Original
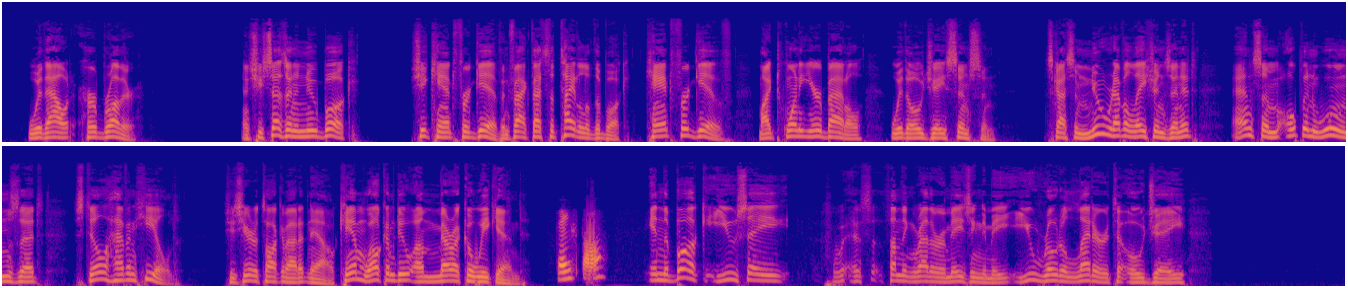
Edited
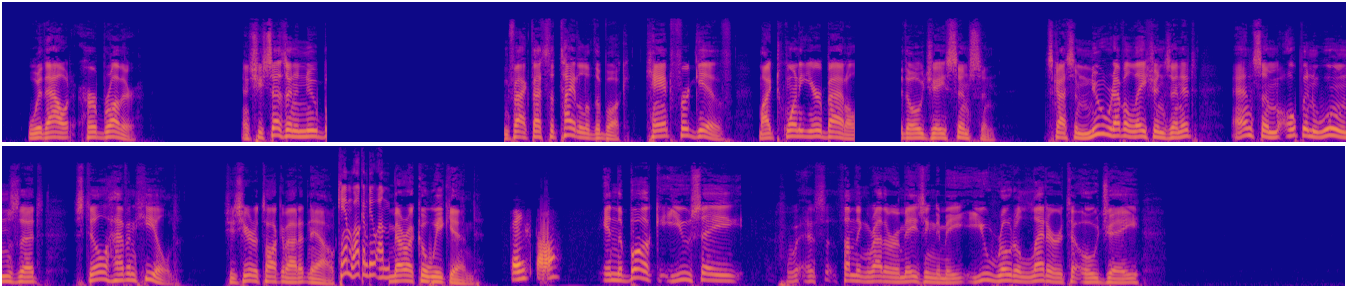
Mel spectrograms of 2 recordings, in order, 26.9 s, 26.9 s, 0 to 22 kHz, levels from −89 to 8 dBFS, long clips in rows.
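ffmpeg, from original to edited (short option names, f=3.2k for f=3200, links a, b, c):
-filter_complex "[0:a]asplit=7[a][b][c][d][e][f][g];[a]atrim=end=3.24,asetpts=PTS-STARTPTS,afade=t=out:st=3.236:d=0.004:c=hsin[h];[b]atrim=start=3.24:end=5.02,asetpts=PTS-STARTPTS,volume=0[i];[c]atrim=start=5.02:end=8.52,asetpts=PTS-STARTPTS,afade=t=in:d=0.004:c=hsin,afade=t=out:st=3.496:d=0.004:c=hsin[j];[d]atrim=start=8.52:end=8.99,asetpts=PTS-STARTPTS,volume=0[k];[e]atrim=start=8.99:end=16.784,asetpts=PTS-STARTPTS,afade=t=in:d=0.004:c=hsin[l];[f]atrim=start=16.78:end=17.77,asetpts=PTS-STARTPTS,asetrate=82467,aresample=44100,atrim=end_sample=23347,asetpts=PTS-STARTPTS[m];[g]atrim=start=17.766[n];[h][i][j][k][l]concat=n=5:v=0:a=1[o];[o][m]acrossfade=d=0.004:c1=hsin:c2=hsin[p];[p][n]acrossfade=d=0.004:c1=hsin:c2=hsin"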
